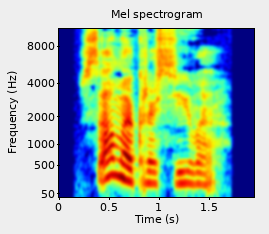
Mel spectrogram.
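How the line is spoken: Resigned sigh. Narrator (Russian): Обреченно вздохнула я

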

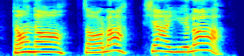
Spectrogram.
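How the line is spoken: Shouting into the distance. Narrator (Chinese): 父亲向远处高喊

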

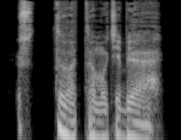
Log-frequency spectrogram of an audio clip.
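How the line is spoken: Hoarse. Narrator (Russian): хрипит брат

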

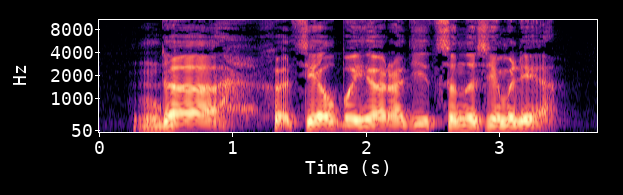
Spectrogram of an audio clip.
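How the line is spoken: Bitter sigh, dwarf. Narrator (Russian): с горечью вздохнул карлик

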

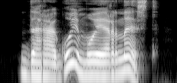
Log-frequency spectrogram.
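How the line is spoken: Fairly angry yet patronizing. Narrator (Russian): довольно сердито, но все же с легкой покровительственной улыбкой сказала миссис Марвел

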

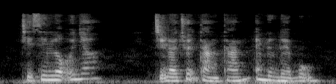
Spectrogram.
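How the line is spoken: Slight frown, apologetic. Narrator (Vietnamese): Lăng Sương khẽ nhíu mày nói

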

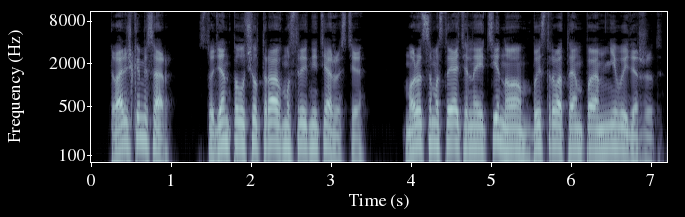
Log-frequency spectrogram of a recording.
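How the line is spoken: Brisk cheerful report. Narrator (Russian): бодро доложила Кайса

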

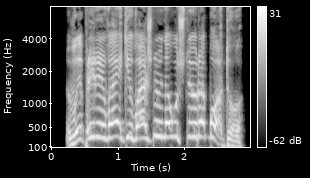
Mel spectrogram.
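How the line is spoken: Indignant shout. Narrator (Russian): с негодованием крикнул кто-то

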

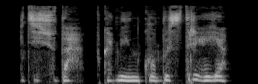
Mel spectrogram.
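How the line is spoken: Whispering. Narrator (Russian): прошептала она

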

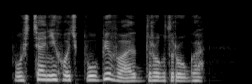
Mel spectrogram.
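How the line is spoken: Absent-minded mumble. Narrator (Russian): машинально пробормотала Марион

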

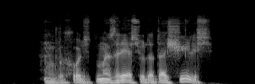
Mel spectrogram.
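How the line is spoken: Displeased grumbling. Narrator (Russian): недовольно заворчал Леонид

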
